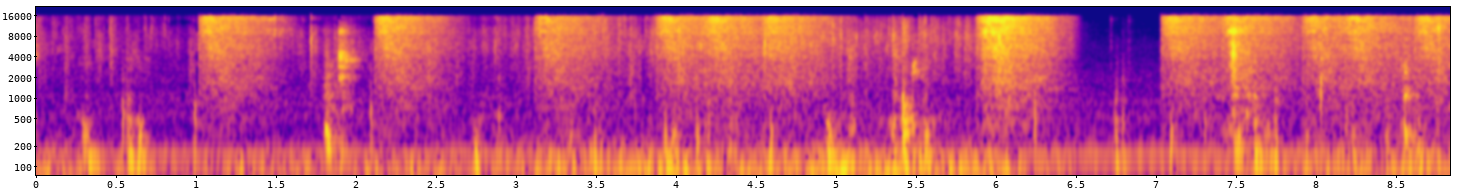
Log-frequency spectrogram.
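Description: Blocks crack and crumble as they are broken, again and again.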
